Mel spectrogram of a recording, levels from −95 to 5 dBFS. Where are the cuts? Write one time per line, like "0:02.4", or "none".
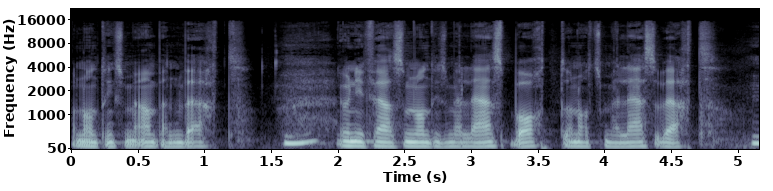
none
